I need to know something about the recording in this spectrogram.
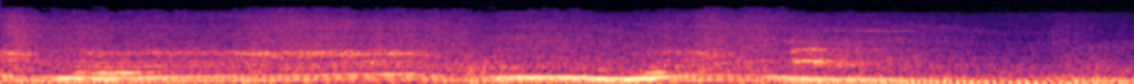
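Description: A motorcycle engine revs up and down.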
